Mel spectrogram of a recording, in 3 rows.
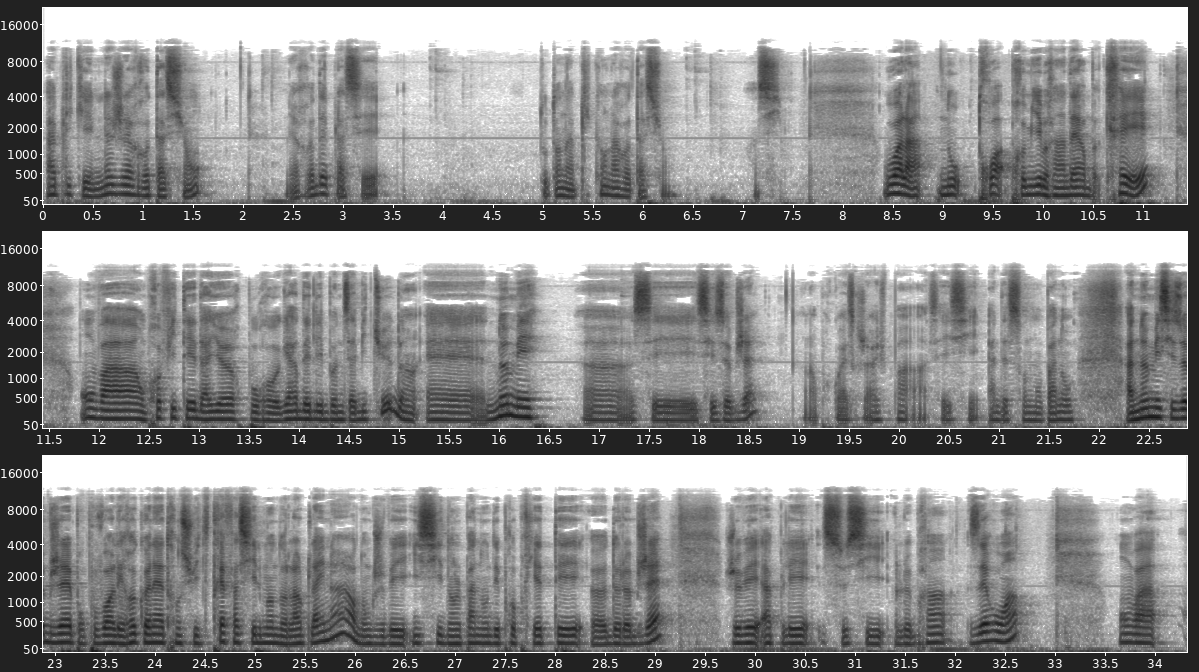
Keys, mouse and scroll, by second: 1.2 click, 2.0 g, 3.7 click, 3.9 r, 6.2 click, 6.4 Tab, 7.1 middle click, 8.9 KP_7, 9.8-10.4 scroll down 1, 10.4 shift+middle click, 12.0 scroll down 1, 13.7 click, 15.4 click, 16.6 click, 17.4 Tab, 17.7 Tab, 19.0 click, 20.5 click, 22.6 click, 23.0 click, 23.4 click, 23.7 click, 24.0 click, 24.2 click, 27.4 click, 28.4 click, 33.6 click, 34.2 click.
